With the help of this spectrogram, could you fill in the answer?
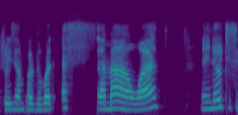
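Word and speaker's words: السَّمَاوَات: Now, notice in this word we have two scenes. We have the joining one when we say S, and then you have the one with the fatha, the sa. So the joining scene, again, it's a rahawa letter, as I mentioned. It's a joint one. So it's just how we said S, we'll say that again.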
